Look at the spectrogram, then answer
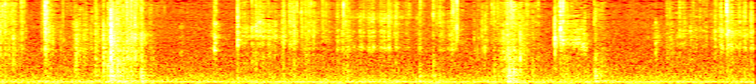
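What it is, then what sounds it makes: Bar of soap being shaved. A blade shaves and peels thin curls and chips from a solid rectangular bar of purple-coated pink soap held in the hand. Quiet, bright, crisp scraping strokes and sharp little clicks come in uneven bursts over a faint steady low hum. Each stroke dies away almost at once, with no ring.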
